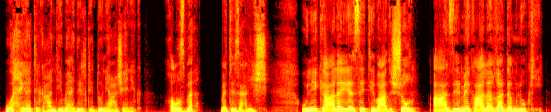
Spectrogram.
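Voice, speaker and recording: A woman's voice: lowish voice, flat delivery, fast, darkish tone, pitched below the performer's own voice, close to an everyday voice. A woman voicing a young man, an exasperated grown son, with an Egyptian accent. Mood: soothing. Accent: Egyptian Arabic.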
